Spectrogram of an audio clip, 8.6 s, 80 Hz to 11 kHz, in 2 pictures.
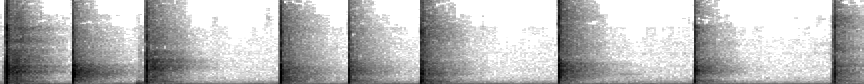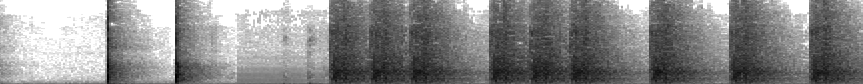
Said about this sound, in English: So now my 100 is like clap. Sorry, I won't say clap at the same time because I'm clapping.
